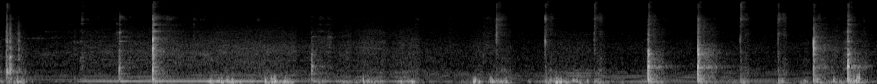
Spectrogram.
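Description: A knife cuts through a chicken heart on a kitchen board, giving a run of sharp, irregular taps and chops close by, mixed with clinks of dishes and utensils over a low steady hum.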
